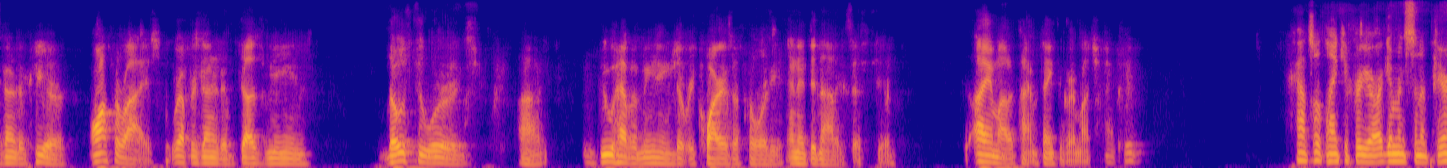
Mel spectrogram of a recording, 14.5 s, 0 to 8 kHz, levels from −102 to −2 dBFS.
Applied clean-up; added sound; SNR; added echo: neural mask model Resemble Enhance denoiser.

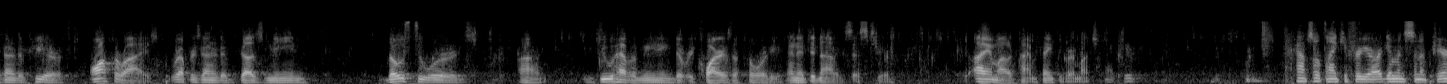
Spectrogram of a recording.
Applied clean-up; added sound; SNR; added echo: neural separator model SepFormer DNS4.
